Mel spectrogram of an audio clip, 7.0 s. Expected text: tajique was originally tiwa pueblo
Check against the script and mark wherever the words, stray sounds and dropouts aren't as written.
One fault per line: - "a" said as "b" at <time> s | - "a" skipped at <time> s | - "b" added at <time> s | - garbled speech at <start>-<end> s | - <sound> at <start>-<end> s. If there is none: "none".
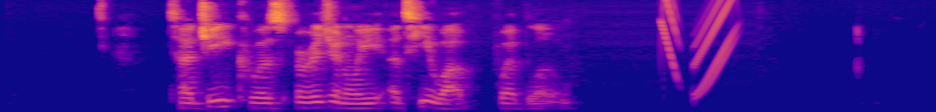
- "a" added at 2.9 s
- chirp at 5.0-5.6 s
